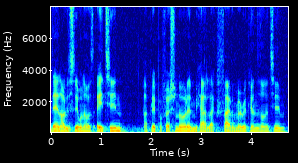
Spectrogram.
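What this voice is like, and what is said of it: Strong accent in English. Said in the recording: “I have a still my strong accent”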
